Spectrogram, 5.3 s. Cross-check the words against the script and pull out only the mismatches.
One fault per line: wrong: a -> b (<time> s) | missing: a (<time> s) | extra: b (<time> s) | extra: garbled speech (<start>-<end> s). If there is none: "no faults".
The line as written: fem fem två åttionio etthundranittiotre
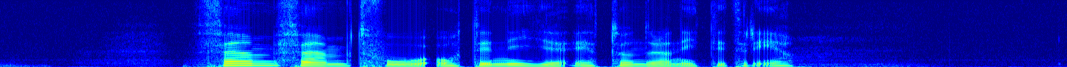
no faults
